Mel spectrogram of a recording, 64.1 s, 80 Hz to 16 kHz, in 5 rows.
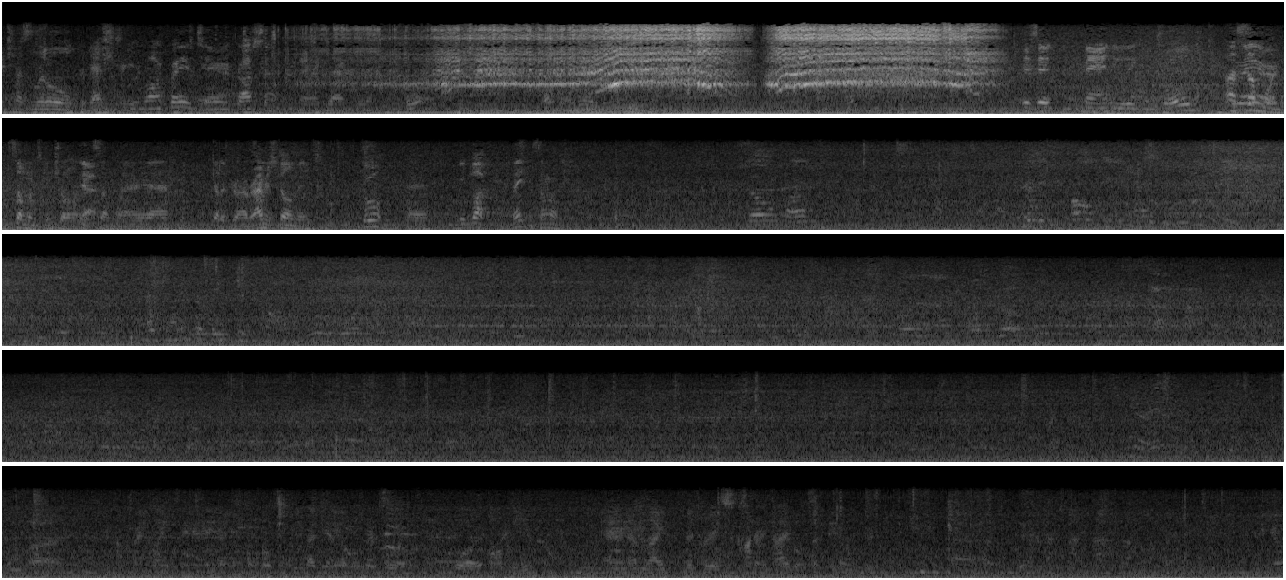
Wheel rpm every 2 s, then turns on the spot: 0, 20, 90, 90, 110, 0, 0, 0, 0, 0, 0, 0, 0, 0, 0, 0, 0, 0, 0, 0, 0, 0, 0, 0, 0, 0, 0, 0, 0, 0, 0, 0.
none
